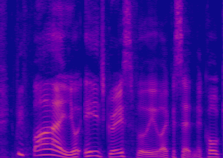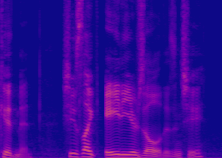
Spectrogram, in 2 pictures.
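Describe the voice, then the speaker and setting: On a very clean recording with a silent background, a man with a fairly high pitch and a bright, sharp tone speaks at a moderate pace, showing vocal fry, very wide pitch swings and big swings in loudness. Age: 30s. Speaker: podcast co-host. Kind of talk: casual chat.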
